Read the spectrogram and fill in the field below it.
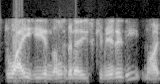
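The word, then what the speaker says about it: Doueihi: Well, this week, going into game one of the World Cup, he has set the record straight and said, I'd like to be known as Dwayhi, which is the correct Lebanese pronunciation. So, we respect Adam's wishes. It is Adam Dwayhi from this day forth, Sats.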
